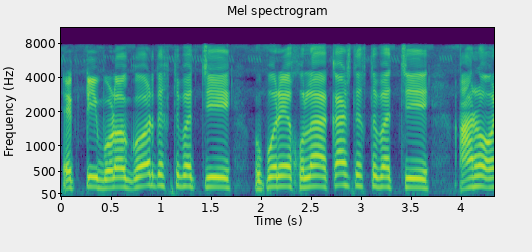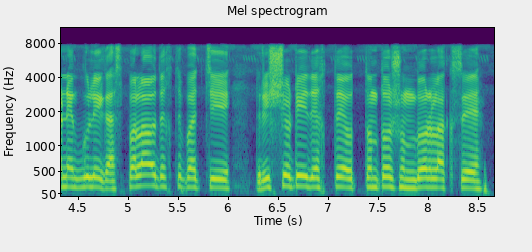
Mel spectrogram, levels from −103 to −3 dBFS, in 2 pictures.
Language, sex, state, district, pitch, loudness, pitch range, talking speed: Bengali, male, Assam, Hailakandi, 185 Hz, -14 LUFS, 175-200 Hz, 140 wpm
